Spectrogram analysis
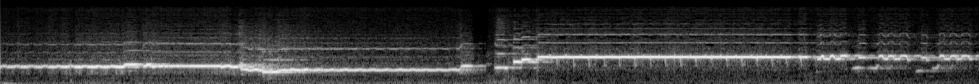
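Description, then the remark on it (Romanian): A shepherd's fluier plays a tender village folk melody alone beneath the walls of a prison, sustained breathy notes sliding between pitches, with a brief pause midway before a higher, steady phrase continues, fairly loud. “Și neobținând permis de vizită, s-a plimbat ziua întreagă sub zidurile temniței, cântând din fluier duioase melodii de la sat.”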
